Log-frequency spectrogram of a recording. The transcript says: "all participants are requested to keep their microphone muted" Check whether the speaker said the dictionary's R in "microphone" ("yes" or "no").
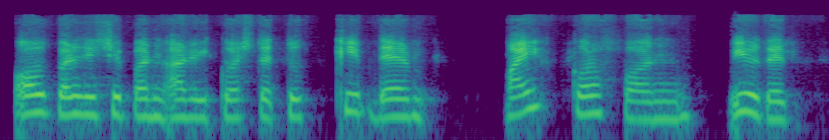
no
